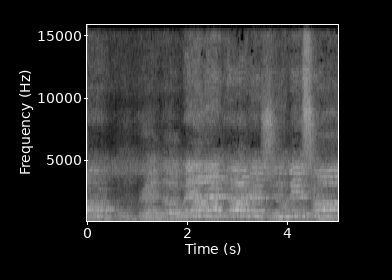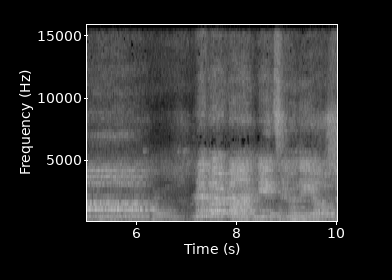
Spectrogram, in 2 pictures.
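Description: Girls' choir singing held notes in harmony, dipping briefly in level just before seven seconds in and then coming back louder.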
